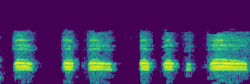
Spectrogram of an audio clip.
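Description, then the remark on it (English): A voice imitates a train whistle, with seven short, loud, tonal hoots in an uneven chugging rhythm, on its own, each blast rising and falling quickly. “Train alert.”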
